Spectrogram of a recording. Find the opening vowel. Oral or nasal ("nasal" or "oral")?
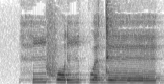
oral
